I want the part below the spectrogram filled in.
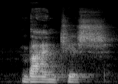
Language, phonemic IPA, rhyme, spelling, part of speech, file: Dutch, /ˈbaːn.tjəs/, -aːntjəs, baantjes, noun, Nl-baantjes.ogg
- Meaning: plural of baantje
